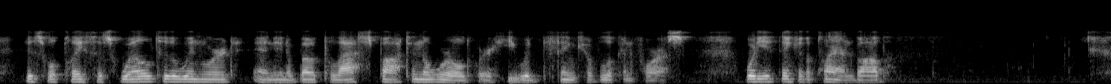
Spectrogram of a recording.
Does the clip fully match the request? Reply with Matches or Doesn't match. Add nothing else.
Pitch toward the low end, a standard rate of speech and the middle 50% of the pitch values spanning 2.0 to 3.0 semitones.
Matches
